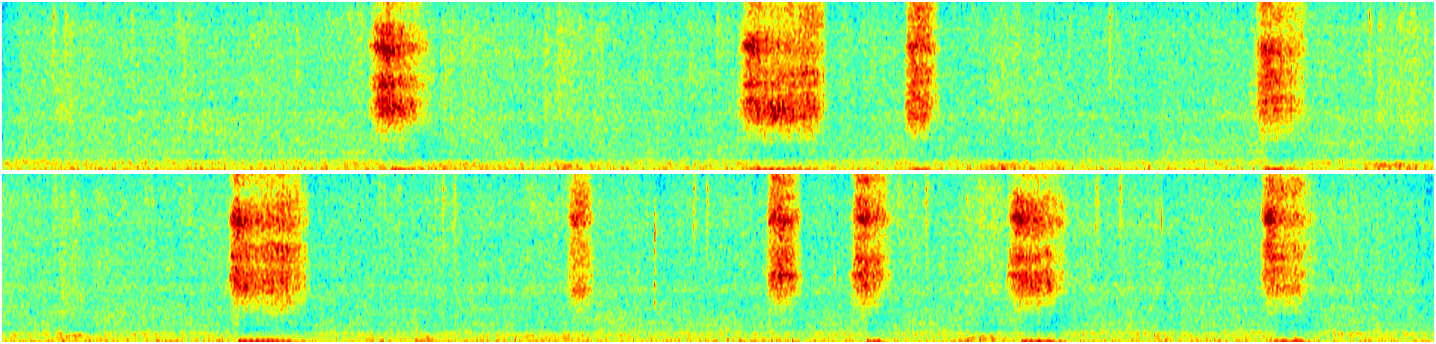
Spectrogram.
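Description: Steady low rumble from inside a moving train, with loud rattling clacks recurring every couple of seconds as the wheels pass over track joints, and no voices.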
